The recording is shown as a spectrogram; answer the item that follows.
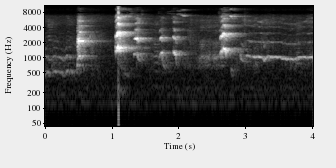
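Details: Pet Boston Terrier making funny noises indoors: high tonal whines sliding around, broken by short sharp yips and a brief bark-like burst, ending in a long steady whine.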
